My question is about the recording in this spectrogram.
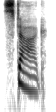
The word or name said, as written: stag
